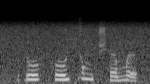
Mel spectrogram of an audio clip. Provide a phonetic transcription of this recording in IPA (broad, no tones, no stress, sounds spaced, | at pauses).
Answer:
ɗ o kʰ o ç ɔ m t͡ʃʰ ə m ə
